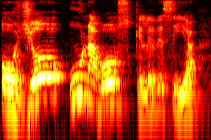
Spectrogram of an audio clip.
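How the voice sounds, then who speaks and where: A male pastor delivers a sermon in an unhurried, deliberate way, leaving room between his phrases. His voice sits fairly high for a man. He keeps putting rhetorical questions to the congregation, rising on some lines and dropping to a hush at the end of others. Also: lively intonation. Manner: preaching with rhetorical questions, addressing the congregation as brothers; dramatic swings from raised voice to hushed endings. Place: church.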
